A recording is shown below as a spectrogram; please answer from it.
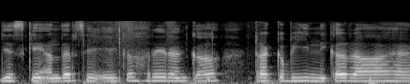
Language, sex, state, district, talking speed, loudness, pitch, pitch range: Hindi, male, Uttar Pradesh, Shamli, 175 wpm, -17 LUFS, 160 Hz, 155-160 Hz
